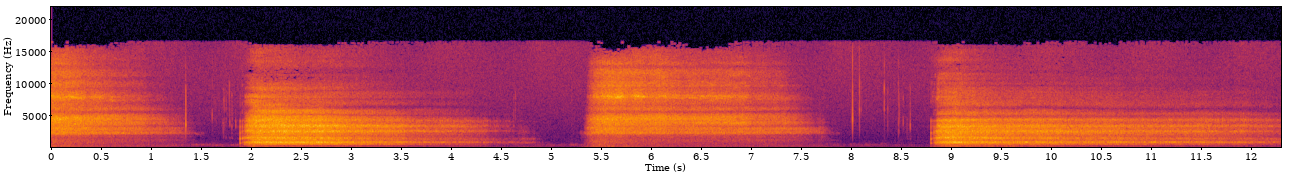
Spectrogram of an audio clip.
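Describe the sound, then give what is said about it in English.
Three long, deep breaths drawn in by a person demonstrating slow breathing. Each is a loud, airy rush that starts abruptly and tapers over a few seconds, with short quiet gaps between them and no talk. “So it was like a deep breath in.”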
